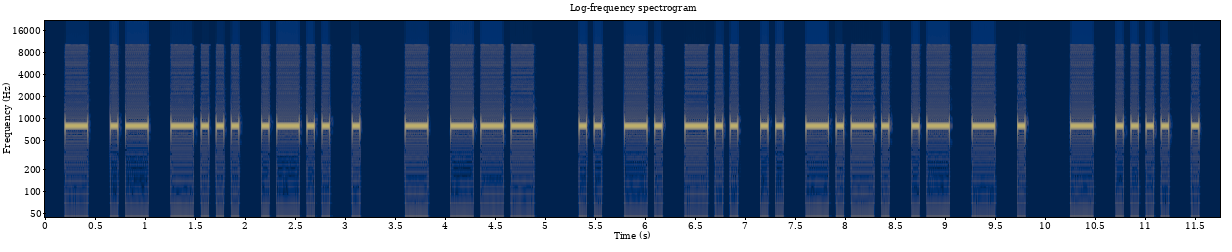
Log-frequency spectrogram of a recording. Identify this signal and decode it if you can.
Morse code, heard as a keyed tone, about 16 wpm, 800 Hz. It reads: TABLE TO INDICATE THE
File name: CW Code Groups @15WPM / Technical Subjects / Gates Intro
